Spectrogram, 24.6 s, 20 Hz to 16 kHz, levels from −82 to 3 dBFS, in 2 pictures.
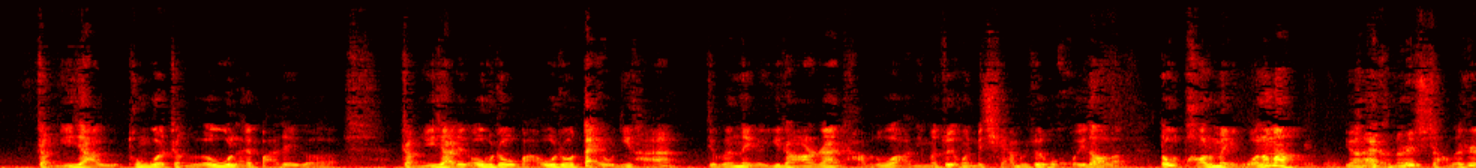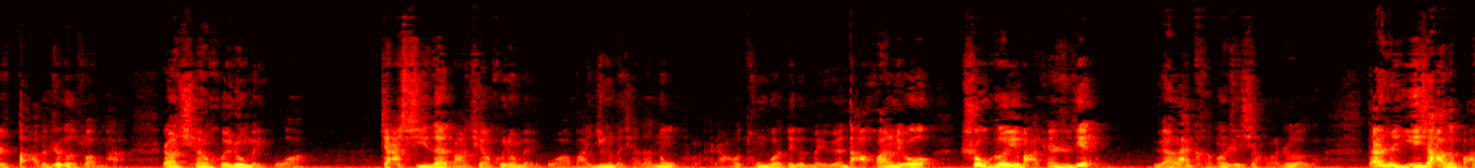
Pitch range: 85-130 Hz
